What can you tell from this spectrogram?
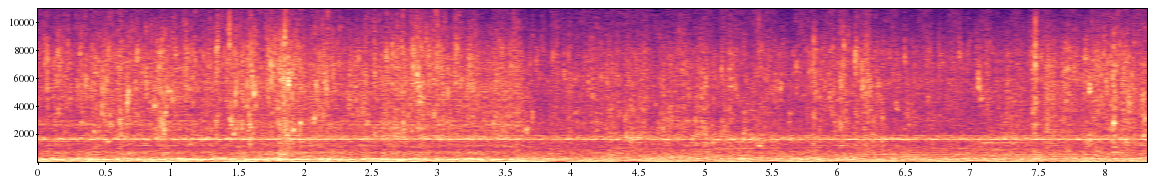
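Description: Tap water running steadily from a sink faucet over betel leaves being rinsed by hand, splashing into the basin.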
